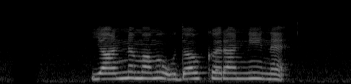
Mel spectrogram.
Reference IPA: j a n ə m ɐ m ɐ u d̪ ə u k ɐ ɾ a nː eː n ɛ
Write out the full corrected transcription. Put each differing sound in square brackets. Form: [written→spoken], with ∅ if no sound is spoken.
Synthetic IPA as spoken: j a [n→nː] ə m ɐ m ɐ u d̪ [ə→ɐ] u k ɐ ɾ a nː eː n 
